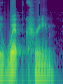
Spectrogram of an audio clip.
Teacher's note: in English you might hear someone say whipped cream without pronouncing the Ed this is technically incorrect but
